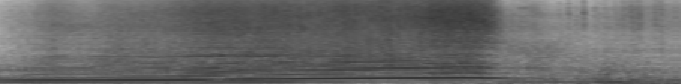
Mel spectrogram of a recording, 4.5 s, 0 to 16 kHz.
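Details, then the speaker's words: Infiniti G35 coupe, VQ35DE V6, while driving: revs climb, then drop on a downshift with a raspy, blatty, sputtering exhaust note like a tractor, from an exhaust leak. "I'm going to let y'all get like a you know let y'all hear what it sounds like with the exhaust leag like that sounds so"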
